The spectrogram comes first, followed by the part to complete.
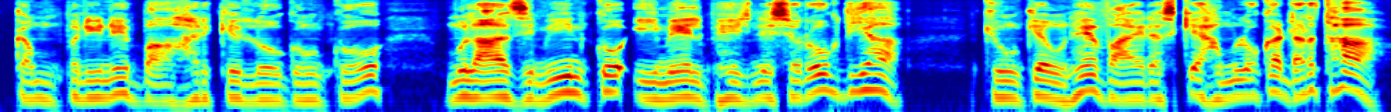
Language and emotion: Urdu, fearful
